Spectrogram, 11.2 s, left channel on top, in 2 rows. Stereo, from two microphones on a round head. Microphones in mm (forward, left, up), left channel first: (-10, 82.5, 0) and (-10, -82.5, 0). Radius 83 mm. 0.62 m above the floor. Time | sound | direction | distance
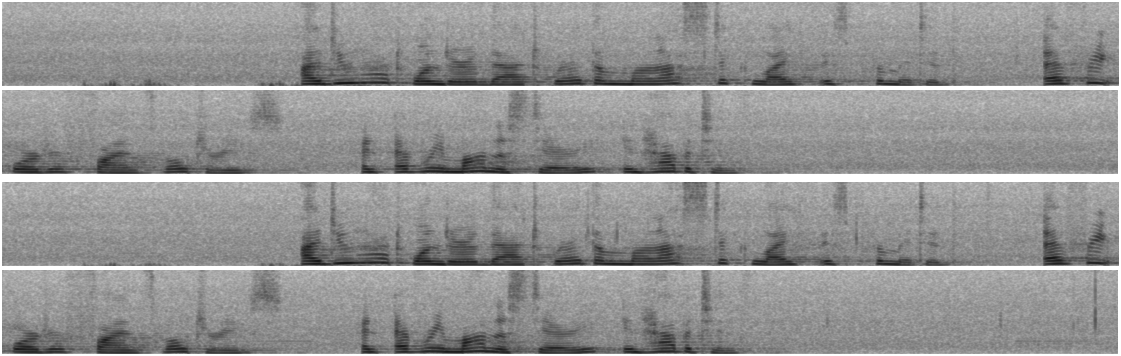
1.5 | a woman speaking | 15° right (ahead or behind) | 0.6 m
